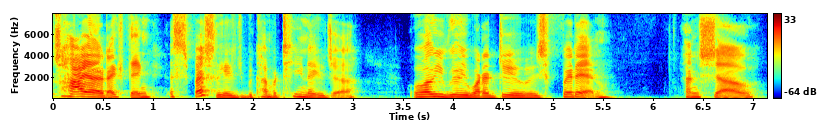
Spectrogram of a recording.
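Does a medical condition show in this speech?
Yes: profound hearing loss; profound hearing loss since childhood, hearing aids worn since childhood; deaf accent, speech sounds like a perpetual cold, listeners may need repetition to understand.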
